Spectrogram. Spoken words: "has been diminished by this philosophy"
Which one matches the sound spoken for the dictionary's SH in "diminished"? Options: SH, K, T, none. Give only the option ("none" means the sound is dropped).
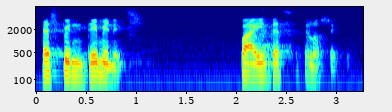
none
